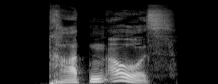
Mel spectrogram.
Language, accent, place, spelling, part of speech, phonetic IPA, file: German, Germany, Berlin, traten aus, verb, [ˌtʁaːtn̩ ˈaʊ̯s], De-traten aus.ogg
- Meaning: first/third-person plural preterite of austreten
